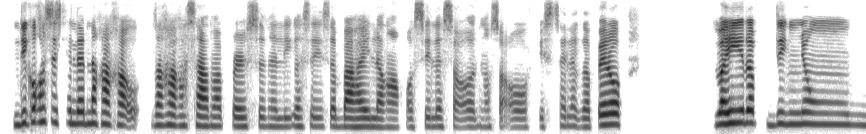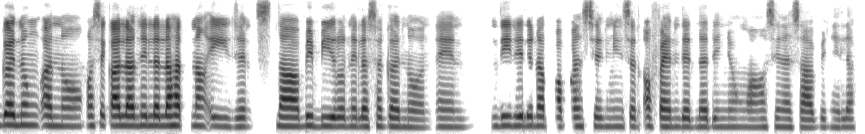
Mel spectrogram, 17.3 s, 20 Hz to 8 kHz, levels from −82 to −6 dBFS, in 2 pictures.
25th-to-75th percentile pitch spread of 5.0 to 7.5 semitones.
No: narrow, 2.4 semitones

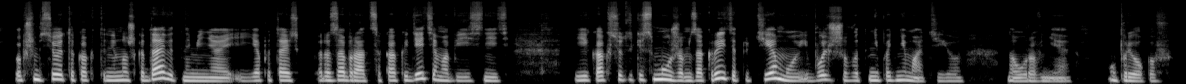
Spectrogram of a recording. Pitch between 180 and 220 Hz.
Yes: medium, 185 Hz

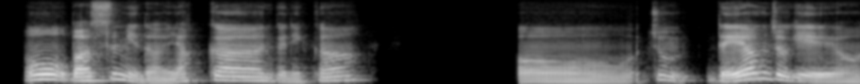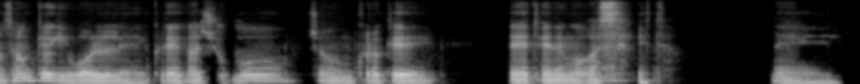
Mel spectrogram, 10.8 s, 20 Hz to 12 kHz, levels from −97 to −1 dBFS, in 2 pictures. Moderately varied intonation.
No: wide, 7.0 semitones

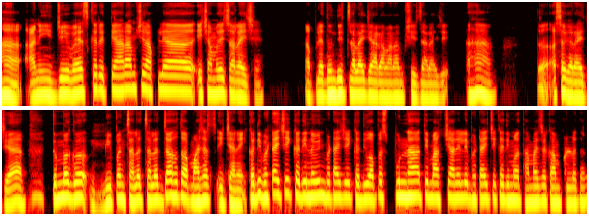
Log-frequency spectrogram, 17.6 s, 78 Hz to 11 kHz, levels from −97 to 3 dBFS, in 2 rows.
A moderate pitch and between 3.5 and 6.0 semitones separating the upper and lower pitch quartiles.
Yes: medium, 150 Hz; average, 4.1 semitones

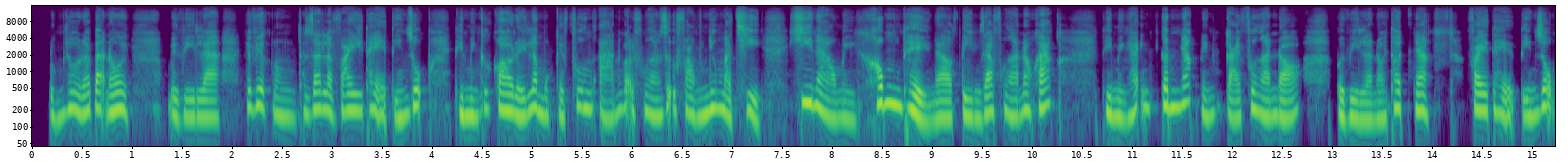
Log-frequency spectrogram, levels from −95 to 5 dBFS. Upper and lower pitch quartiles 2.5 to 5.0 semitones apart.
No: wide, 5.4 semitones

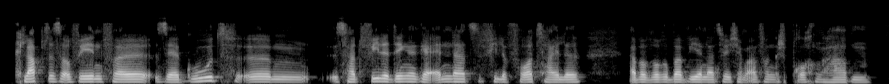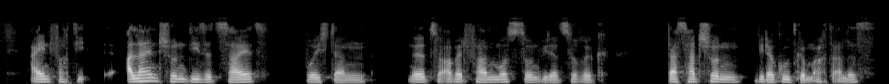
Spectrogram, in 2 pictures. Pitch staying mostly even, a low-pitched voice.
Yes: narrow, 1.8 semitones; low, 115 Hz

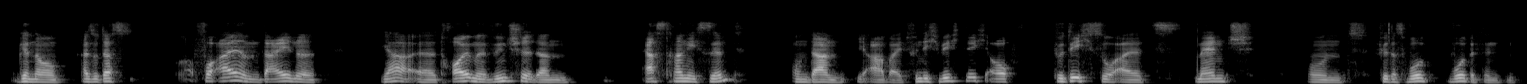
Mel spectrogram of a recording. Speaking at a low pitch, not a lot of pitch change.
No: low, 130 Hz; average, 5.0 semitones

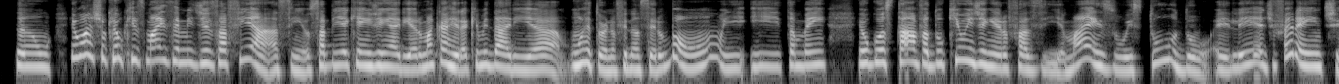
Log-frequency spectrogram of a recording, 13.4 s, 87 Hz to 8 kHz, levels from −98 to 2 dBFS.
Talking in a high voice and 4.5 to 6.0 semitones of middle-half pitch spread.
Yes: high, 230 Hz; average, 4.8 semitones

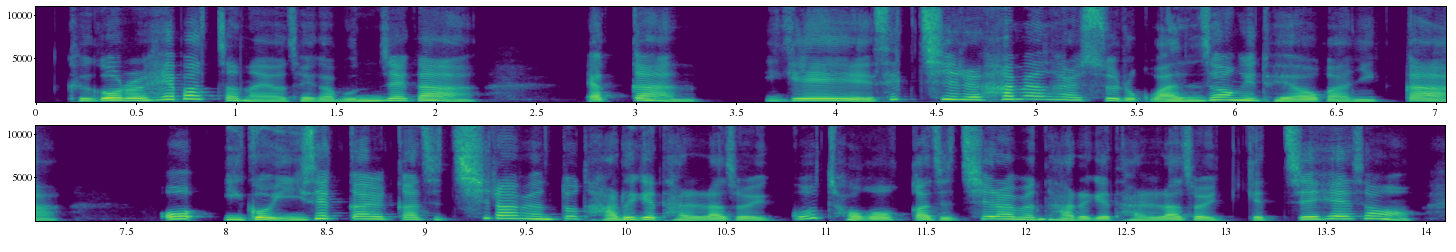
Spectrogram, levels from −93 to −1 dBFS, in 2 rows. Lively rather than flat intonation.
Yes: wide, 7.2 semitones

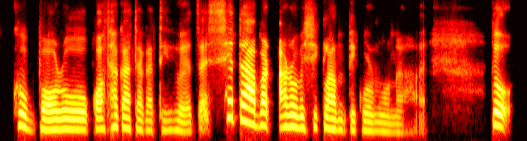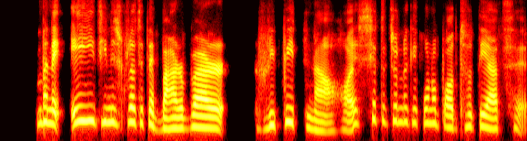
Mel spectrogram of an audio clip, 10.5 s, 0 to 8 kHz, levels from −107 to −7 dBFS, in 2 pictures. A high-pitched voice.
Yes: high, 205 Hz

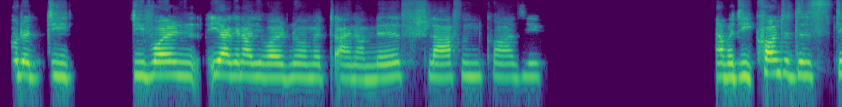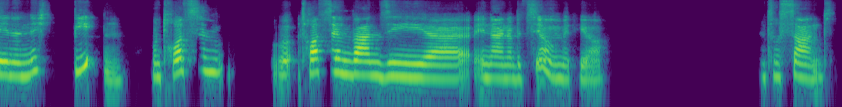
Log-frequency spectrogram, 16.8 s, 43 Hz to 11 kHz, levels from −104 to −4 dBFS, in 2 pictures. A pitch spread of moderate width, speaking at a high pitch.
No: narrow, 2.2 semitones; high, 210 Hz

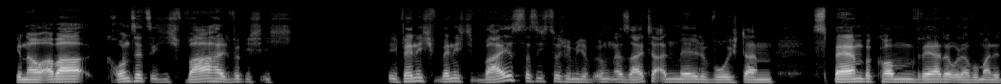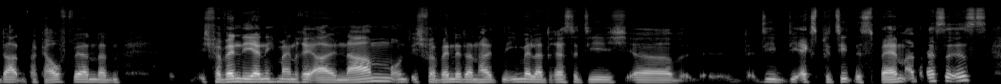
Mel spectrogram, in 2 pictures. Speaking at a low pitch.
Yes: low, 120 Hz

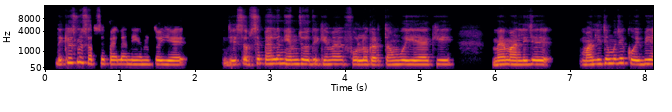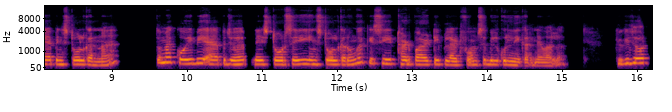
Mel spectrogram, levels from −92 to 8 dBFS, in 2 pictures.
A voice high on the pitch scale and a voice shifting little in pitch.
Yes: high, 200 Hz; narrow, 2.1 semitones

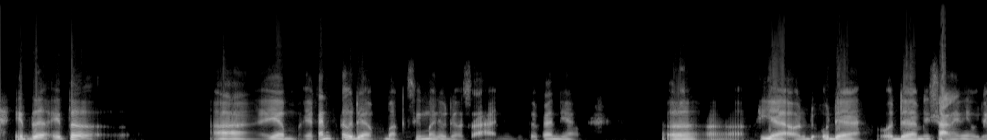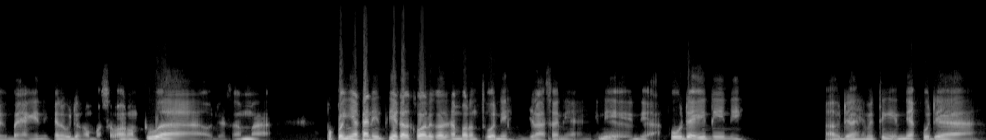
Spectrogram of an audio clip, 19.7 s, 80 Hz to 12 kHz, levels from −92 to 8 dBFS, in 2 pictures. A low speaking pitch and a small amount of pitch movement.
No: low, 110 Hz; average, 3.3 semitones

